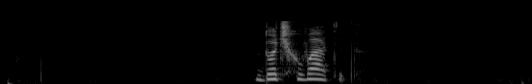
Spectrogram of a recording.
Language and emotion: Russian, angry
